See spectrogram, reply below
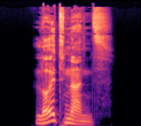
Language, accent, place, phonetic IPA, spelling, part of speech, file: German, Germany, Berlin, [ˈlɔɪ̯tnant͡s], Leutnants, noun, De-Leutnants.ogg
- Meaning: genitive singular of Leutnant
